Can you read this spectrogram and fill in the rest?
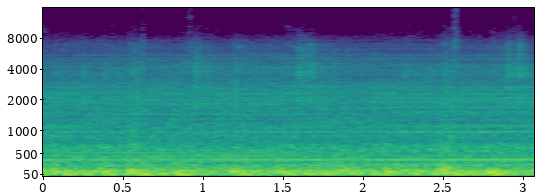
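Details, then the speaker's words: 2007 Honda Civic driving with a low, uneven rumble that pulses and stumbles, unable to exceed 3,500 rpm or 21 mph; misfire traced to a failing ignition coil. "As you can see, the RPM wasn't able to go over 3.5 and I could not go over 21 miles per hour. If you can hear the sound of the engine, you can hear it revving up and down. This vehicle can hardly go."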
